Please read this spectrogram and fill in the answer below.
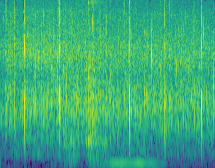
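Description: Audience applauding: a dense patter of many hands, with louder single claps standing out at a fairly regular beat of about three a second.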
